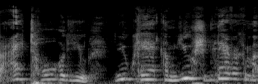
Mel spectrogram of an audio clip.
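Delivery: mock high female scream. Retelling a woman in a key shop screaming at the lock guy: imitating a woman screaming. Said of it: "just screaming at this".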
